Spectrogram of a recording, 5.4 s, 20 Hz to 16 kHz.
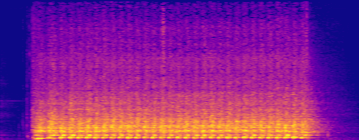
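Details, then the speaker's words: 1998 Honda Accord EX 4-cylinder: starter spins the engine at a steady, even rhythm for about four seconds but it never catches; crank no start, cause unknown. "It's EX 4 cylinder and it just will not start and I don't know what it is."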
